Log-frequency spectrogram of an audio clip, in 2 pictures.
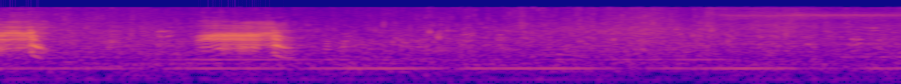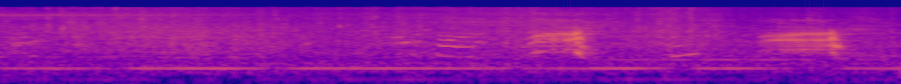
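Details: Sea lions at Monterey Bay near the Breakwater, heard after a scuba dive: harsh, raspy barks in short bursts, two near the start and two more near the end, over a steady low engine hum and trickling water.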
